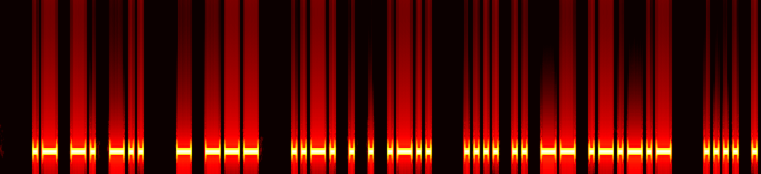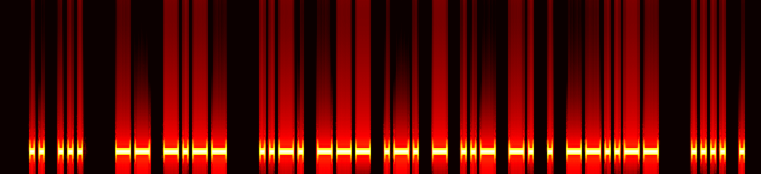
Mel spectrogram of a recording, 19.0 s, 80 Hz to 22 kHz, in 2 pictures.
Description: Morse code, heard as a keyed tone, about 20 wpm, 600 Hz. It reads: AND TO FEEL HIM. HE IS MY FORTUNE, HE
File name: the old man and the sea part 2 20wpm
